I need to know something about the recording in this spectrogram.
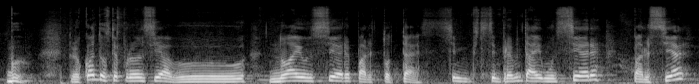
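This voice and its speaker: Slow, deliberate male lecturer. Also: on the high side, animated, mellow. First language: Korean. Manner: slow, repeats example words over and over. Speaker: university lecturer. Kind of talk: phonetics lecture.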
